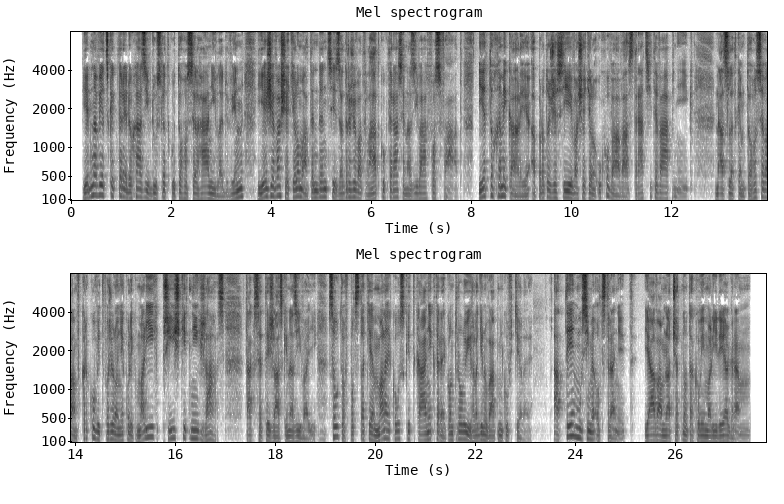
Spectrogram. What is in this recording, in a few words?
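male Czech documentary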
